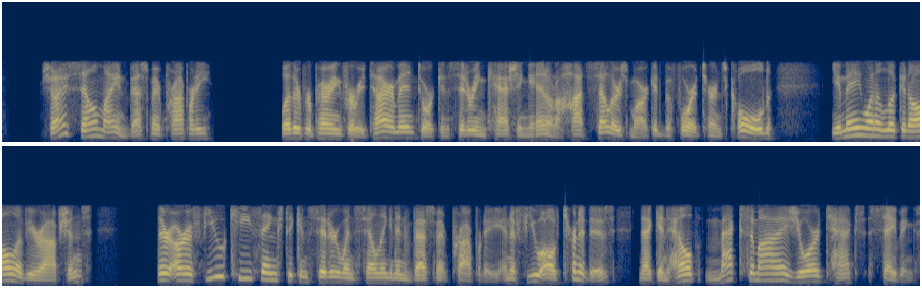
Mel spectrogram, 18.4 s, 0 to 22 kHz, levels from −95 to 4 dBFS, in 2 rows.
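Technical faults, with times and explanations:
3.50–3.52 s, 5.30–5.34 s and 9.94–9.98 s: packet loss with pitch repetition. Each gap is a brief held, buzzy sustain, heard before "retirement or considering cashing", before "on a hot seller's", and after "at all of your". The 20 ms gap fits one lost packet, and each 40 ms gap fits two. The receiver covered the missing audio by repeating the last pitch period on the narrow G.711 telephone line.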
